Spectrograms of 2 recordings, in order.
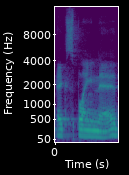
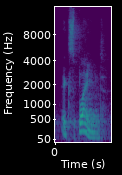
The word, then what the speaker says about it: explained: So instead of saying explained or explained, we would actually say explained, changed, subscribed, interviewed, and organized.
